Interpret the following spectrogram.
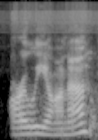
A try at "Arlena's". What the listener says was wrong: But Arlena is the restaurant with the plural, the S.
